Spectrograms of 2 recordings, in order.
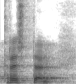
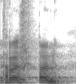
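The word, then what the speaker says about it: Thurstone: थोड़ा सा जटिल है, थ्रस्टन। यानी किसी से तो उच्चारण ही नहीं होता। थ आधा, सॉरी थ तो पूरा, स आधा, र पूरा, और ये टर्न।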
